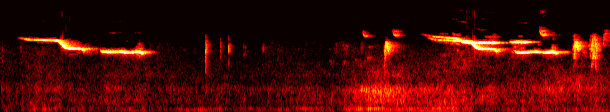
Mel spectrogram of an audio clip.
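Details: Golden-crowned sparrow singing a clear, plaintive whistled phrase that slides down in two steps, with a short click series and faint low rustling before a second descending whistled phrase.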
